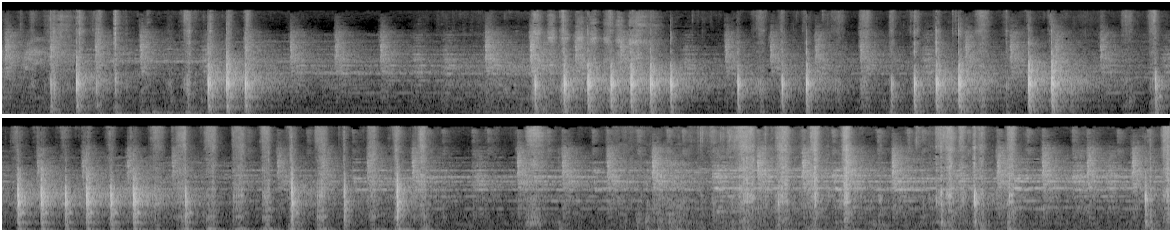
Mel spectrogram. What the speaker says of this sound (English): Cut them up. And into minces. Mince onion.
